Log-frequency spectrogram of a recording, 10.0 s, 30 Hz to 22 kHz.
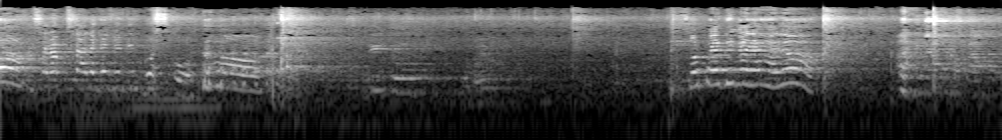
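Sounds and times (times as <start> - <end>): racket hitting shuttlecock: 2.6 - 3.4, 8.2 - 8.6, 9.2 - 9.6.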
